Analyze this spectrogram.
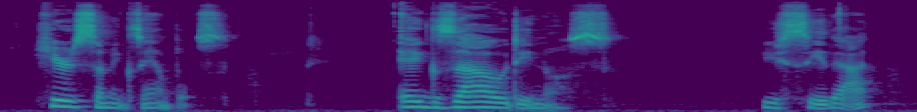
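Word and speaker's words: exaudi nos: X in words beginning with an EX that are followed by a vowel or an H or an S will be pronounced Gs, Gs, instead of X.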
